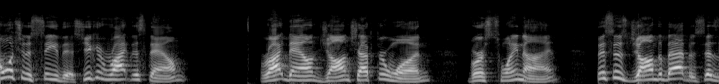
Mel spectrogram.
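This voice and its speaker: A man preaching a sermon in an animated, conversational way, with frequent restarts and bursts of mock shouting. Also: high-pitched. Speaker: pastor.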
